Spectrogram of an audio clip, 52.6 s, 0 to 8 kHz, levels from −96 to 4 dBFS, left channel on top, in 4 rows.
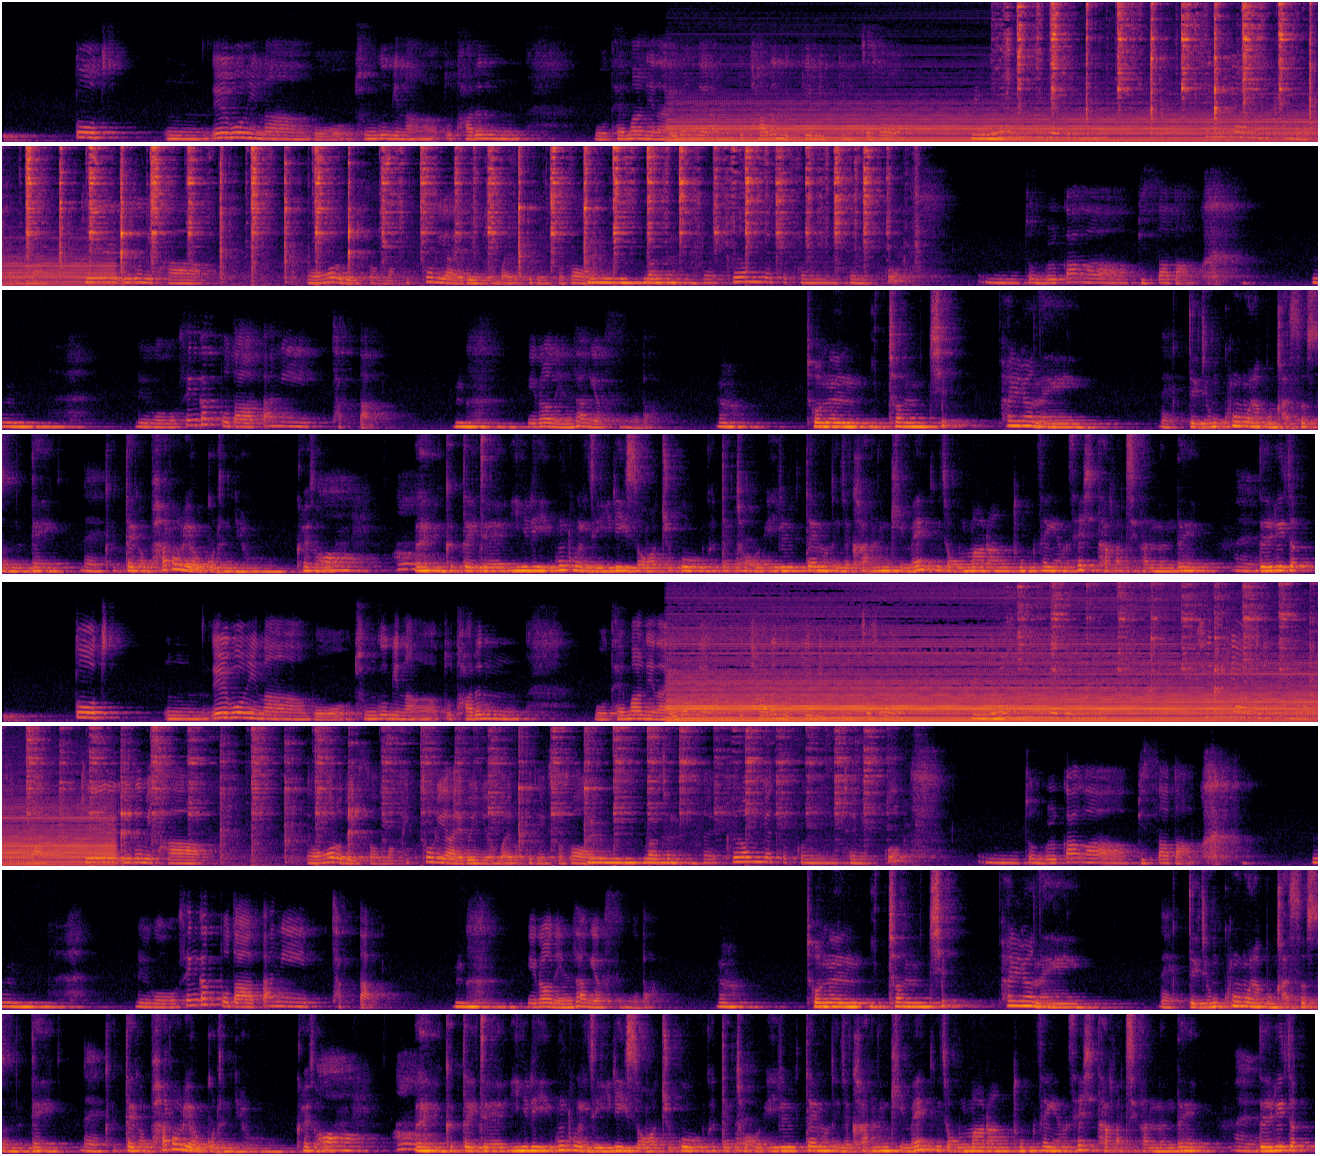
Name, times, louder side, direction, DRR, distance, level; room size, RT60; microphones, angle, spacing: voice 1, 1.6-5.6 5.9-9.0 9.9-11.1 11.9-13.6 13.9-15.5 16.2-19.1 20.2-22.5 23.0-25.6 27.0-27.1 27.6-30.1 31.0-31.2 31.6-32.9 37.9-38.1 40.3-40.5 42.6-43.9 46.8-47.0 51.8-52.1, right 2 dB, 40° right, 7 dB, 0.9 m, -36 dB
sound 1, 6.6-14.3, right 7 dB, 75° right, 0.4 m, -32 dB
voice 2, 9.7-10.3 19.0-20.2 26.3-27.0 30.8-31.6 33.5-33.8 34.4-35.8 36.3-37.1 38.2-40.0 40.6-42.8 43.6-51.5 52.0-52.4, right 1 dB, 20° right, 6 dB, 2.0 m, -29 dB
sound 2, 9.9-10.9 11.1-16.7 16.9-18.4 18.6-22.3, left 11 dB, 60° left, 1.8 m, -30 dB
15.5 x 14.5 x 5.1 m, 0.96 s
head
